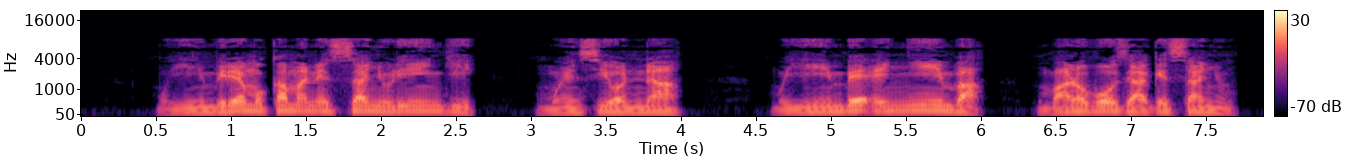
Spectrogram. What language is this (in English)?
Ganda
